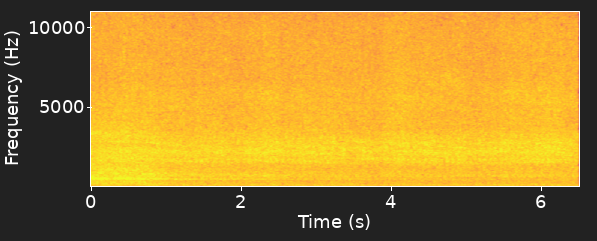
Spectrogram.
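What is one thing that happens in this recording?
A train rumbles steadily past close by.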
